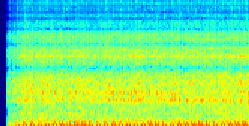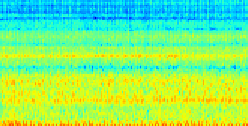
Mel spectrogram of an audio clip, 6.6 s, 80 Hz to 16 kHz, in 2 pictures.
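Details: Royal Enfield Interceptor 650 twin at idle: a steady pulsing thump with a light, random, intermittent ticking over it; the source of the engine ticking is unknown.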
